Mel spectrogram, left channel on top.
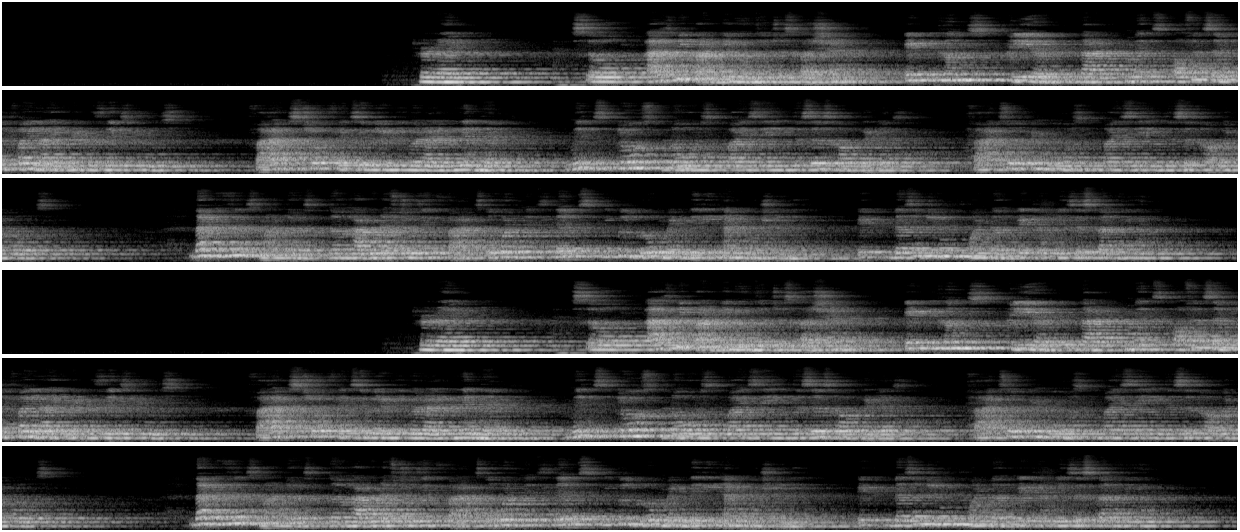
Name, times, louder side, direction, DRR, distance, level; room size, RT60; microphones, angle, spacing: voice 1, 4.1-4.7 5.7-8.5 9.0-14.1 14.8-17.4 18.0-21.4 22.0-25.2 26.6-32.8 33.3-36.1, equal, 5° left, -10 dB, 0.3 m, -18 dB
3.0 x 3.0 x 2.4 m, 3.0 s
head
